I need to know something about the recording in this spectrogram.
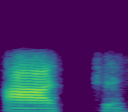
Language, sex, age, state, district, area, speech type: Bengali, female, 45-60, West Bengal, North 24 Parganas, urban, conversation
